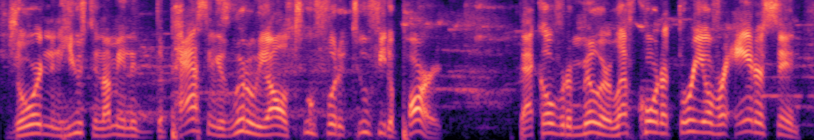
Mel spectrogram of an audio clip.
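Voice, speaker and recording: A man calling live basketball play-by-play on the radio, getting excited on big plays. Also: high-pitched, fast, slight background noise. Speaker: play-by-play announcer. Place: basketball gym at a tournament.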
